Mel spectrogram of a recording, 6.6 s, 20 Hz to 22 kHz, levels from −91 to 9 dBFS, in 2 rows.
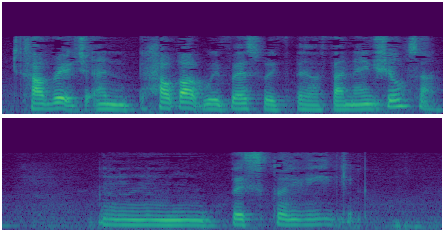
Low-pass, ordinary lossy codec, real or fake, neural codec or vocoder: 7.2 kHz; MP3, 32 kbps; fake; codec, 16 kHz, 1 kbps, FunCodec, trained on LibriTTS, 50 frames a second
